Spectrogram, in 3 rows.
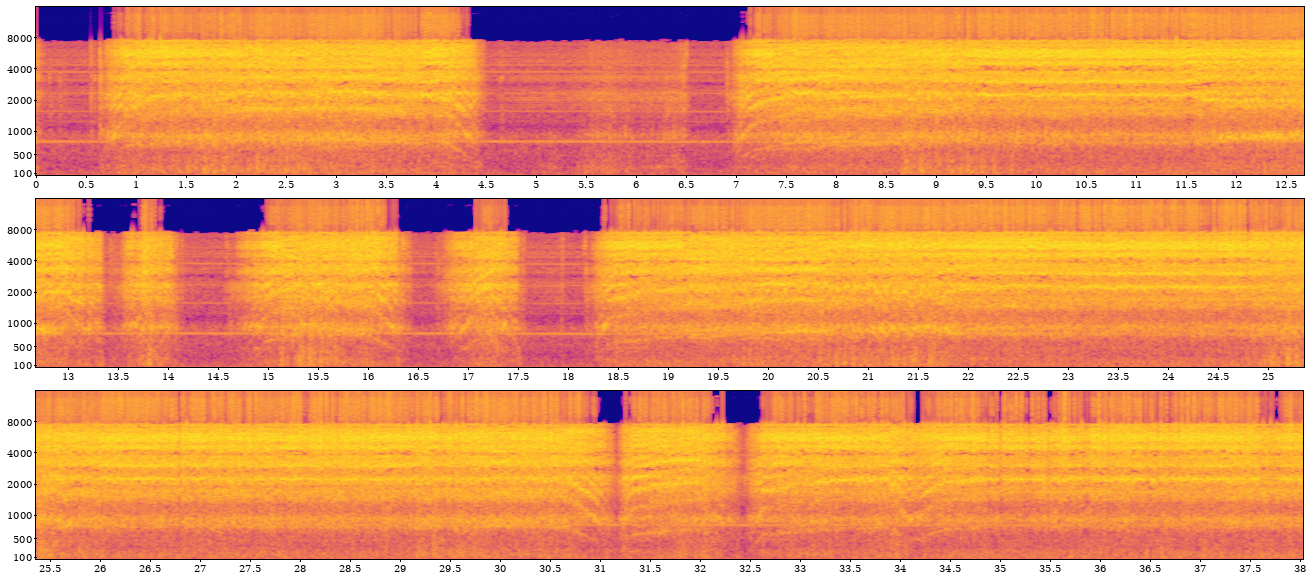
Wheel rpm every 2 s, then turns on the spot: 120, 190, 40, 80, 200, 200, 100, 100, 50, 150, 190, 200, 190, 200, 200, 140, 130, 180, 200.
4-6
